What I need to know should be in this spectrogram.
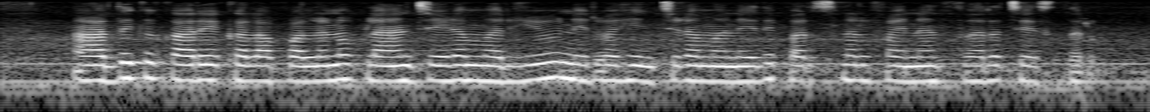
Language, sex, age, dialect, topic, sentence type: Telugu, female, 25-30, Telangana, banking, statement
